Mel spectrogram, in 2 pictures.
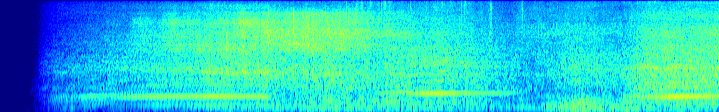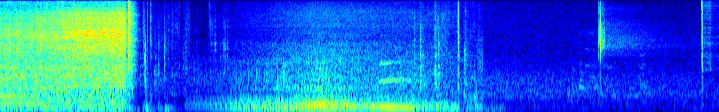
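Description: Car engine revving during a burnout, with the loud hiss of spinning tyres. It stops abruptly about two-thirds of the way through, then a lower engine note swells and fades away, followed by a couple of faint clicks.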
